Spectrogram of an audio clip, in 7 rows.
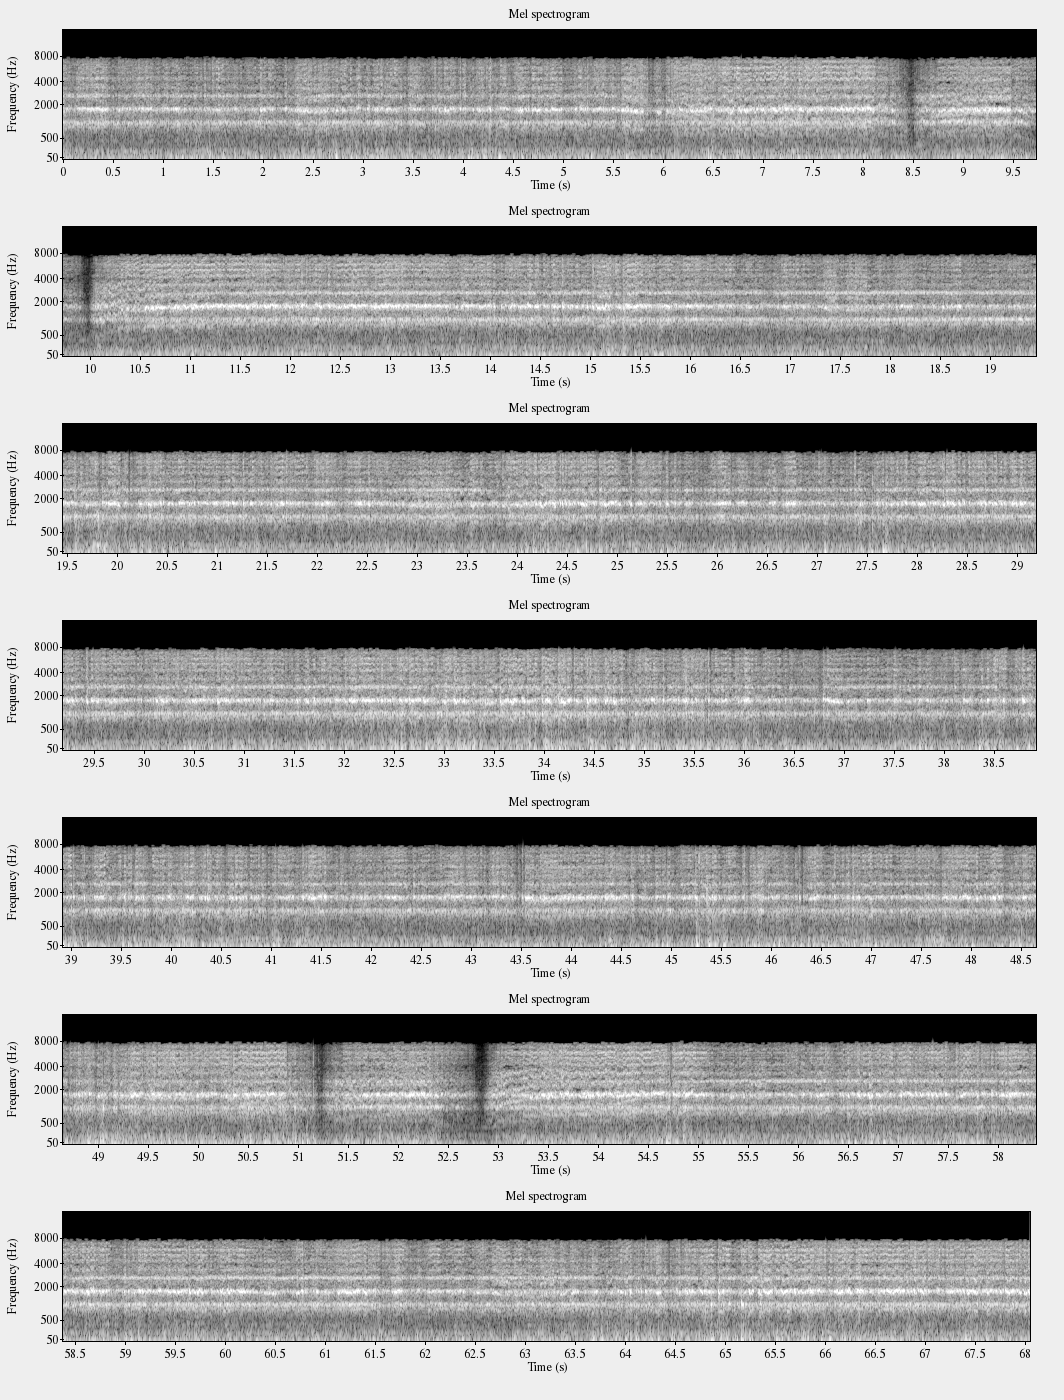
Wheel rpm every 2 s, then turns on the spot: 230, 230, 230, 200, 130, 170, 230, 230, 230, 230, 230, 230, 220, 230, 230, 230, 230, 230, 230, 230, 230, 230, 230, 230, 220, 160, 130, 210, 230, 230, 230, 220, 230, 230.
none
